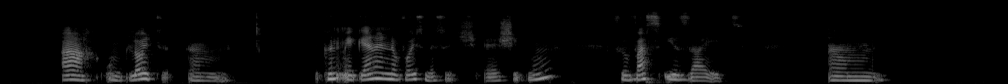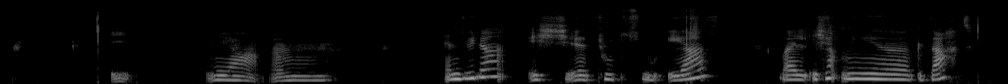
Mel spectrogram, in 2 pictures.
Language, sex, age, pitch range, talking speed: English, female, 20-39, 200-260 Hz, 85 wpm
